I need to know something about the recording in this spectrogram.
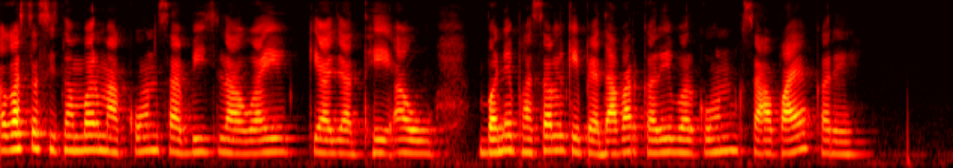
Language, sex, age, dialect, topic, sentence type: Chhattisgarhi, female, 46-50, Eastern, agriculture, question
